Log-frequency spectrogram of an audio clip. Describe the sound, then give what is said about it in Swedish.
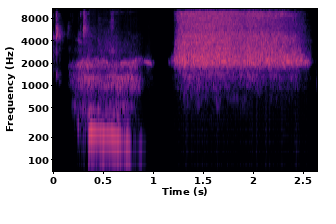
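Breathing through a handheld mouthpiece device: a short, wheezy inhale with a low whistling tone, then a longer, steady, airy hiss as the breath is pushed out. No one speaks. “Och jag älskar ljudet när man andas i den här.”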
